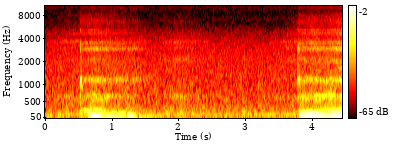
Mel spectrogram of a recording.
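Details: Person snoring during a daytime nap: two deep, low rumbling snores on inhalation separated by a quiet pause; ordinary snoring.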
